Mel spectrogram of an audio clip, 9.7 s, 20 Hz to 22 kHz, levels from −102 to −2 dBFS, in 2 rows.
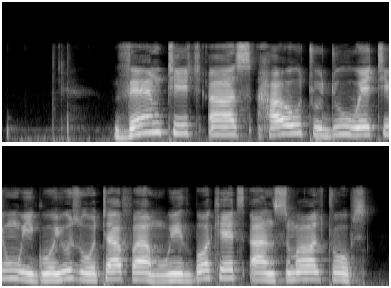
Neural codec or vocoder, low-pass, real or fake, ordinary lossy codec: none; 7.2 kHz; real; none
